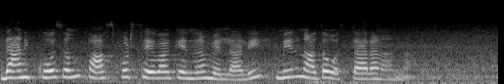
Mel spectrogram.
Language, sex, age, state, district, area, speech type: Telugu, female, 18-30, Andhra Pradesh, Nandyal, urban, spontaneous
